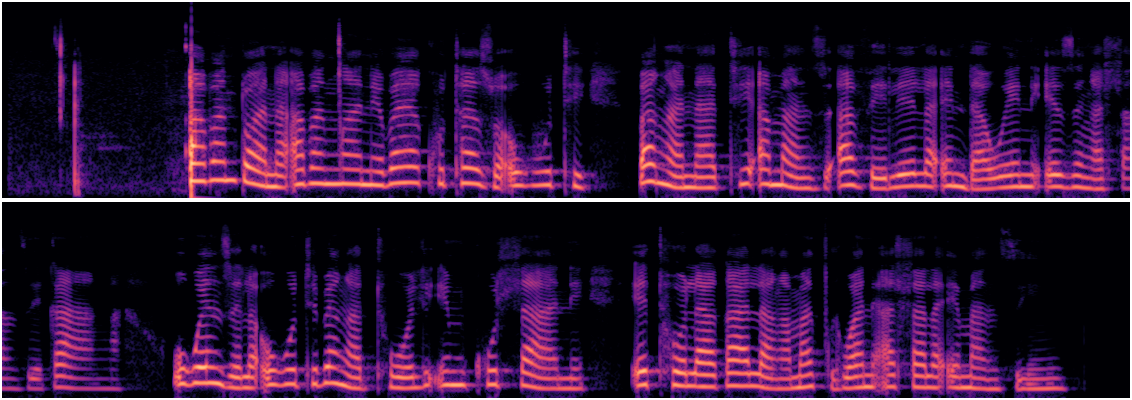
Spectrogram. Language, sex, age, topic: North Ndebele, male, 36-49, health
